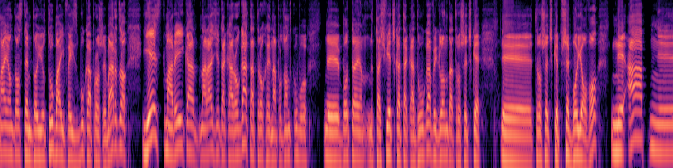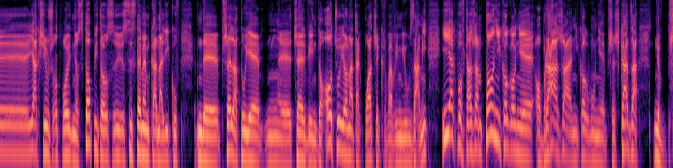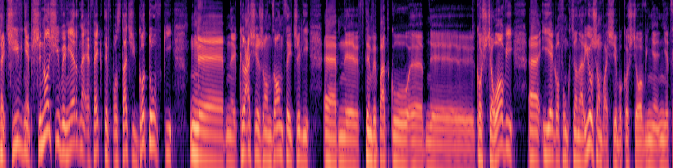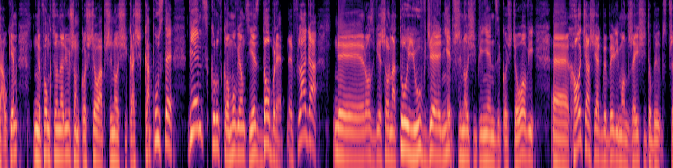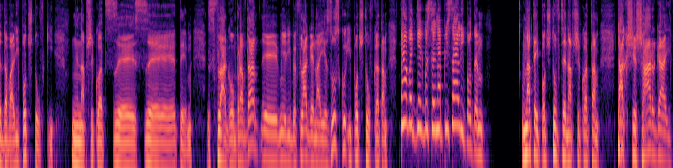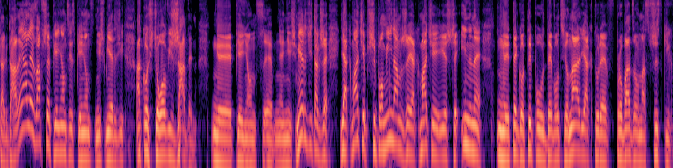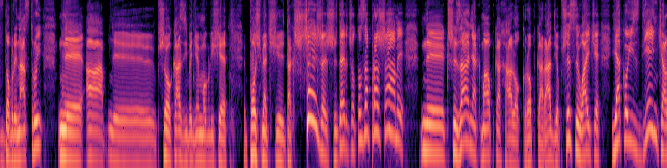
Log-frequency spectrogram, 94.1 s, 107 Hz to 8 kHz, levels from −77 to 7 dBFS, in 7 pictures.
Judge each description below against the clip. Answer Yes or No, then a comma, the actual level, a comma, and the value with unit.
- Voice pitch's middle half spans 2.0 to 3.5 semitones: No, average, 4.6 semitones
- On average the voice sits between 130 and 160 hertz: Yes, medium, 140 Hz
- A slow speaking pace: No, average, 125 wpm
